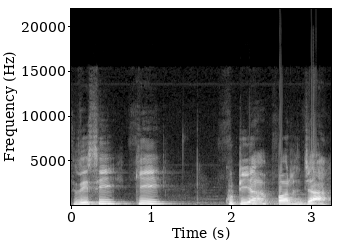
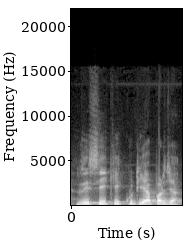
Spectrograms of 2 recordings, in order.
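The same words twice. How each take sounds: First: ऋषि की कुटिया पर जा read slowly, word by word; slow reading demo. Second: Said in the usual way. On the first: Shown as a demonstration. Teacher to children, reading ऋषि की कुटिया slowly word by word.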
